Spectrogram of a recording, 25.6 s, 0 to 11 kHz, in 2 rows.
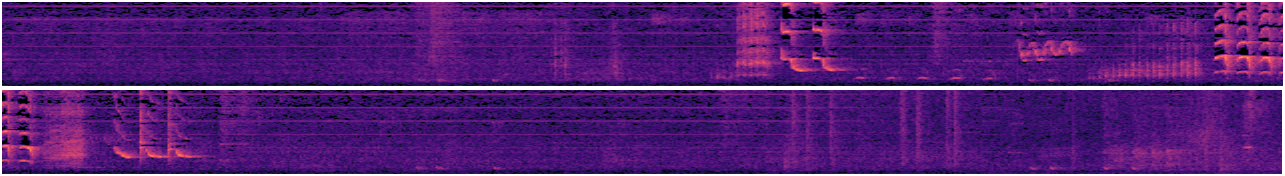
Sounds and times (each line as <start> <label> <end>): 7.1 birds 15.3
